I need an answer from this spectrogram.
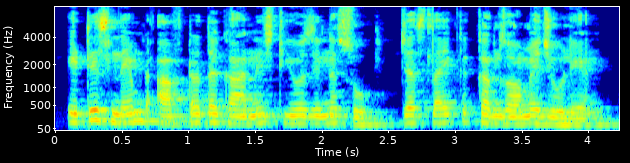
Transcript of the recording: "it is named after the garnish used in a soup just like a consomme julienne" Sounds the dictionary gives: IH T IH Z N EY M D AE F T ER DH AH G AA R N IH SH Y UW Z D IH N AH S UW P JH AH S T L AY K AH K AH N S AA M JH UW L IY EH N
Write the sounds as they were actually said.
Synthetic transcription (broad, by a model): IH T IH Z N EY M D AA F T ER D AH G AA N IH S Y UW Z IH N AH S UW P JH AH S T L AY K AH K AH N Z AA M JH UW L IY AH N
